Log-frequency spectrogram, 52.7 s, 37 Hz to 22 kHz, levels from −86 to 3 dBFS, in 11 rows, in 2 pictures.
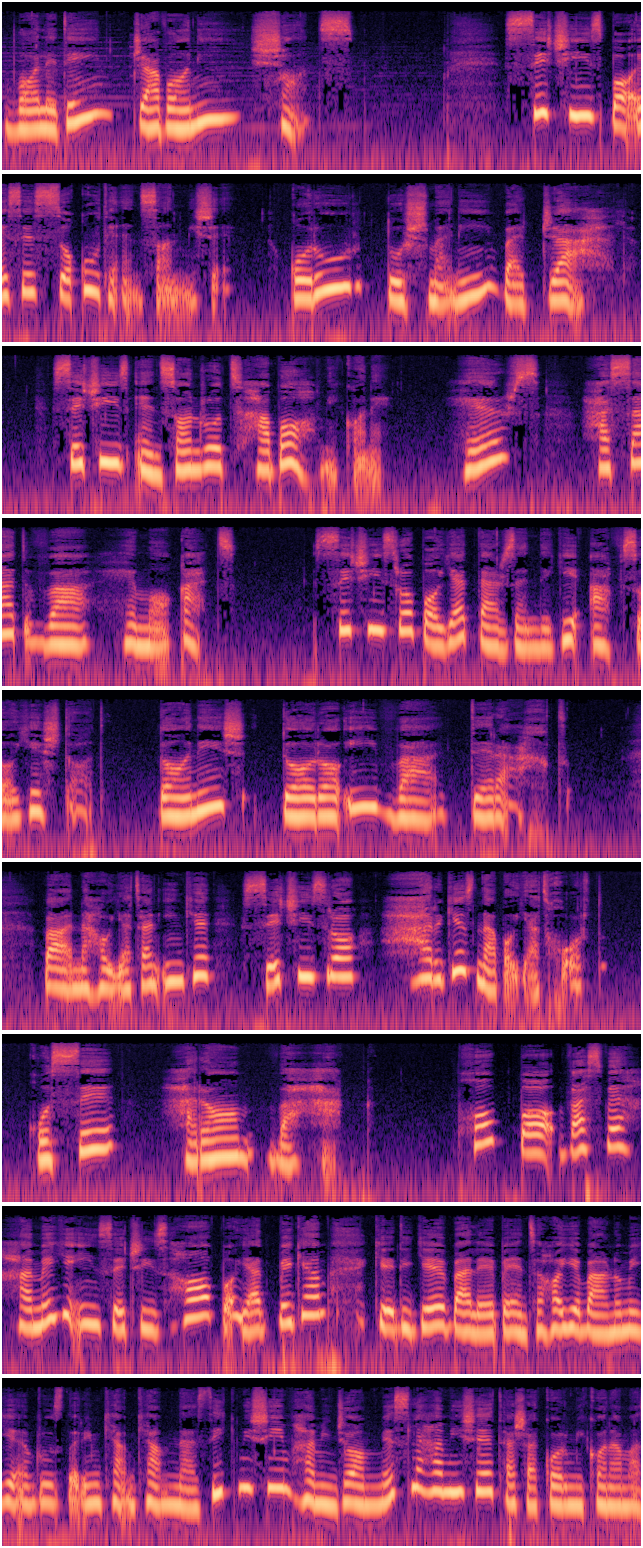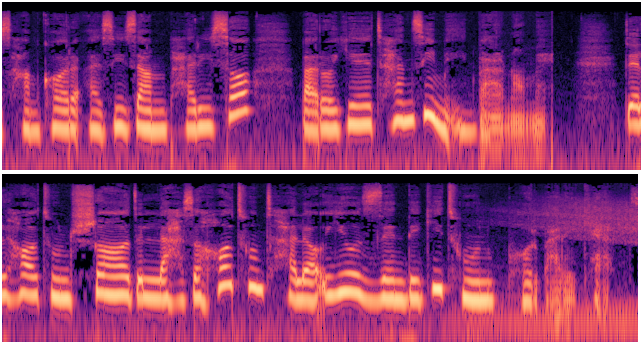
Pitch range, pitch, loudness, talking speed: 185-265 Hz, 205 Hz, -13 LUFS, 100 wpm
